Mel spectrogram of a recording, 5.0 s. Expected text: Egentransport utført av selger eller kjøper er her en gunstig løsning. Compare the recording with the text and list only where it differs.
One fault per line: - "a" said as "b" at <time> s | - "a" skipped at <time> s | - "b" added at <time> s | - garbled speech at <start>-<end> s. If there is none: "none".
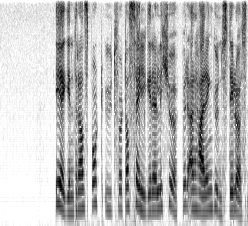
none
